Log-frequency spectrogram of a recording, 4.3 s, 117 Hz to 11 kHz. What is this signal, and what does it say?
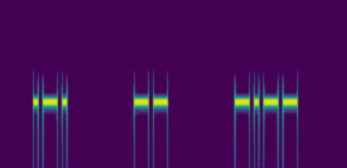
Morse code, heard as a keyed tone, about 20 wpm, spaced as for 8 wpm, 700 Hz. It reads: RMY
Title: 145 Lesson 24e - Letter y - Three Characters 20wpm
